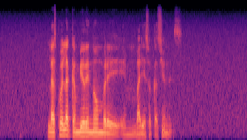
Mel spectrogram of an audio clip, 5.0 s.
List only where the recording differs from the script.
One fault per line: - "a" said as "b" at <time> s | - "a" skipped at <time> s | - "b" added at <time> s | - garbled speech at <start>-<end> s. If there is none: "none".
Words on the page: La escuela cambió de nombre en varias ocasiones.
none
